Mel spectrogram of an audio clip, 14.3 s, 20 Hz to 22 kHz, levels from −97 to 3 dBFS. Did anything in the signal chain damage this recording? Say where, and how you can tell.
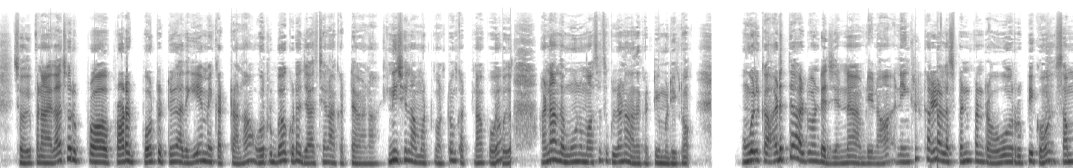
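Yes. Chunks out of order, at the buffer or network stage. At 6.6 to 6.8 s and again at 12.2 to 12.5 s the speech jumbles briefly, with hard joins. A 100 ms chunk plays late, by one chunk first, then by two. Nothing is missing, only reordered.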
